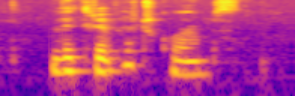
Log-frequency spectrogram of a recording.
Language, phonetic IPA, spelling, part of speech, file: Polish, [vɨˈkrɨvat͡ʃ ˈkwãmstf], wykrywacz kłamstw, noun, LL-Q809 (pol)-wykrywacz kłamstw.wav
